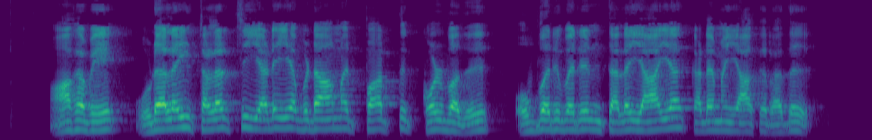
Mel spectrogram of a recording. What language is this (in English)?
Tamil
